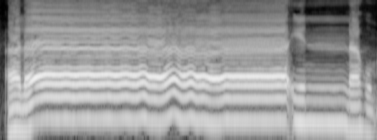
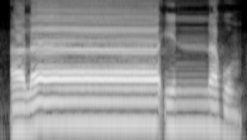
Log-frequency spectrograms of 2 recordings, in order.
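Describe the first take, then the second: First: The long vowel is held excessively long. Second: The long vowel is held moderately long. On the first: The speaker calls it wrong. "ini udah terlalu berlebih" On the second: The speaker calls it right. "kita panjangkan empat harokat"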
